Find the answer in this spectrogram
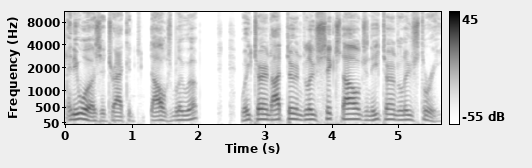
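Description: A fairly high-pitched man with an Appalachian accent, ordinary pitch variation and a dry, close sound with no echo. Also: moderate pace. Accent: Appalachian Southern US. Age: 70s. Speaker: veteran bear hunter. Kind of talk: interview storytelling.

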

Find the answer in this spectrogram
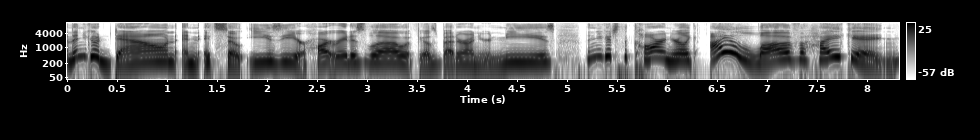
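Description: A woman with an American accent talks at a moderate pace and a fairly high pitch, her pitch swinging very widely. The very clean recording has a silent background and a dry, close sound with no echo. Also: hardly any pauses. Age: 30s. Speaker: olympic rower and podcast host. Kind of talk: personal monologue.

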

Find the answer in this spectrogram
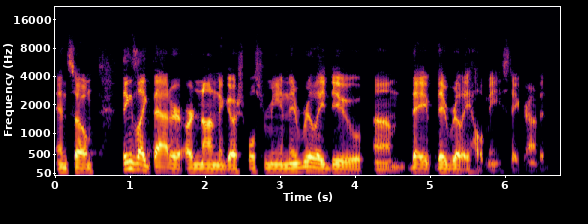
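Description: With a Midwestern American accent, a man talks at a moderate pace in a very deep, low pitch. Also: ordinary pitch variation. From Kansas, US Midwest. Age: 20s. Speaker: former pro golfer and development coach. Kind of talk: interview.

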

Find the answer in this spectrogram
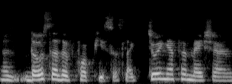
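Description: A woman speaks in an ordinary speaking voice at a moderate pace. Her intonation stays fairly even. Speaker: visibility coach and business mentor. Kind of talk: casual interview.

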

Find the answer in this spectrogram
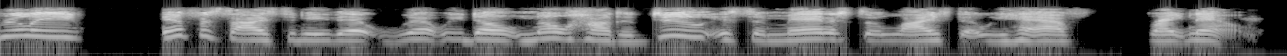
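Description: Speaking in an American accent with a plain, everyday voice, a woman talks at a fairly slow pace in a fairly high pitch with lively intonation. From US Midwest. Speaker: nurse practitioner. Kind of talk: interview.

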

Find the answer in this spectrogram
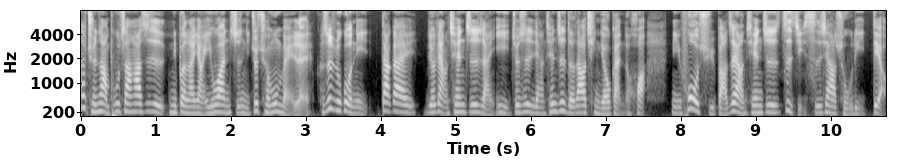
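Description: A woman speaks in an ordinary speaking voice at a fairly quick pace. Her pitch is medium with ordinary pitch variation, on a very clean recording with a silent background. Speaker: agriculture reporter. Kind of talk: podcast interview.

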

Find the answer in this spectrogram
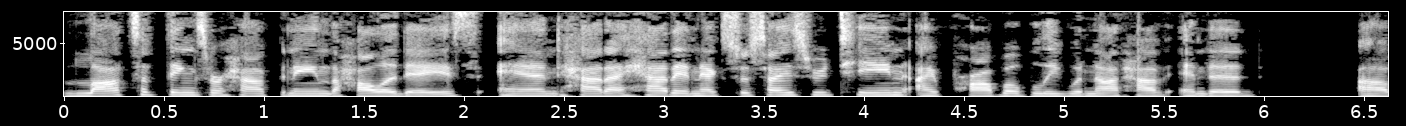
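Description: This is a normal speaking voice with very even loudness, fairly even intonation and a moderate pace. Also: woman. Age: 50s. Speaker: podcast host. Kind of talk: casual chat.

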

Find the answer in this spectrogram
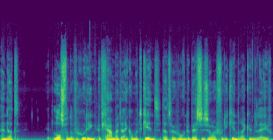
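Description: With a very deep, low pitch and vocal fry, a man talks at a very fast pace and fairly even intonation. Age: 50s. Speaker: bariatric surgeon. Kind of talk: interview.

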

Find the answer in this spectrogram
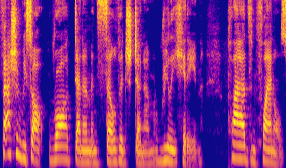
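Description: A woman with an American accent and an unremarkable speaking voice, fairly low pitch, lively intonation, and a fairly slow pace, in a very clean recording with a silent background. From US Midwest (Madison, Wisconsin). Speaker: podcast co-host. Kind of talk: casual chat.

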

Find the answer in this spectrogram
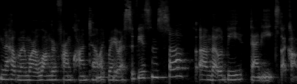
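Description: A woman's medium-pitched voice with lively intonation and an American accent. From San Diego, California. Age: 20s. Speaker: food content creator. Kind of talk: casual interview.

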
